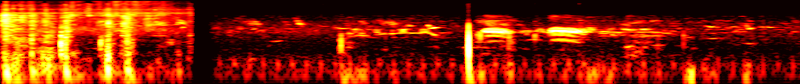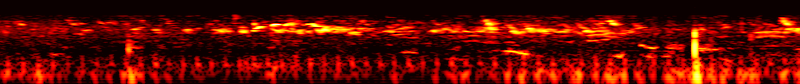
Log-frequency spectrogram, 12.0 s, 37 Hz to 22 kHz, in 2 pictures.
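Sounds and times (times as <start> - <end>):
small birds chirping: 0.0 - 12.0
harsh crow-like bird calls: 3.5 - 5.0.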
